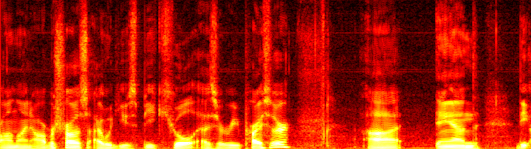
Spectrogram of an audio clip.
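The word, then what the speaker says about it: BQool: is bql which uh it's a little bit difficult to figure out what the how to spell that but it's b q o o l if you google that it should come up uh but it's be ql and that's a pretty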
